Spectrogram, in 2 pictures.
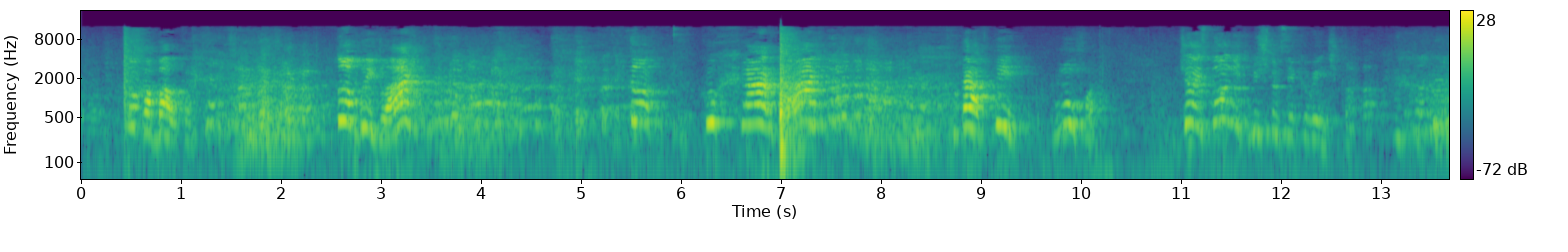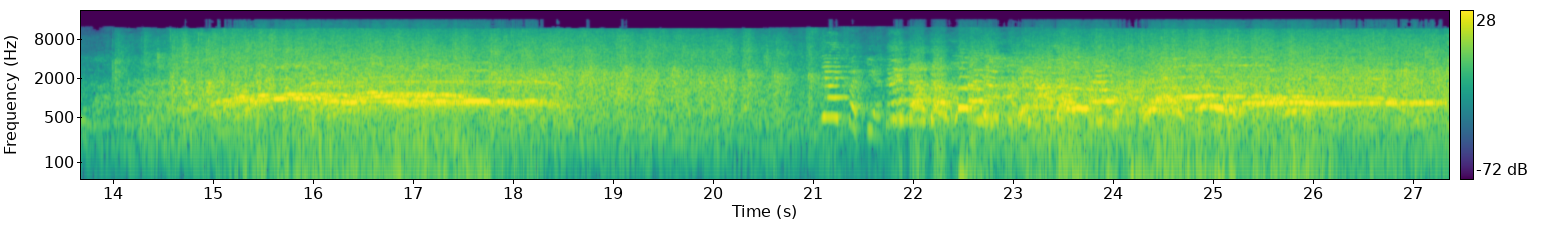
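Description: A young man speaks loudly through a microphone in a large echoing hall.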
